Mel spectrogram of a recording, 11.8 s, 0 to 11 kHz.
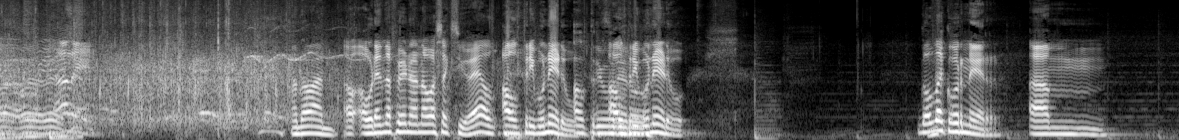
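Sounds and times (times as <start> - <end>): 
applause sound effect of a dense crowd clapping: 0.0 - 6.0
speech: 2.9 - 7.0, 9.2 - 11.2.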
